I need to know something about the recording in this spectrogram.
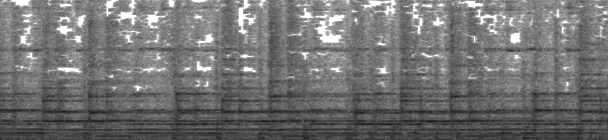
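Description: Hindu temple aarti bells and metal percussion ringing continuously, struck over and over in a steady quick rhythm, their tones blending into a sustained ring.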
